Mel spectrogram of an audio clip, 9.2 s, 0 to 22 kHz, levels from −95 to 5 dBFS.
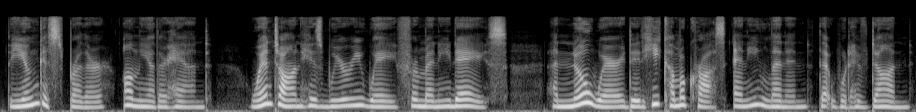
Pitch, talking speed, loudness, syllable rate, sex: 215 Hz, 175 wpm, -17 LUFS, 4.7 syllables/s, female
